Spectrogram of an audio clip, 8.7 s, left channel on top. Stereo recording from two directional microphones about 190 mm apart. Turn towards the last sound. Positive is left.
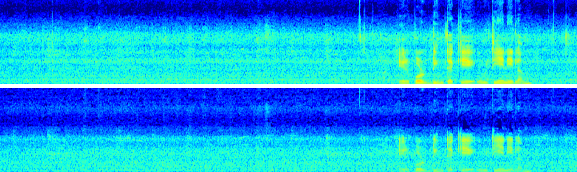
turn(degrees=40)  # may be behind; listen again after turning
